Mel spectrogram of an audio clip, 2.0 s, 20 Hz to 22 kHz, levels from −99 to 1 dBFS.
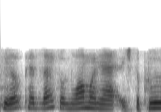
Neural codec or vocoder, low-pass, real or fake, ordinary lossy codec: codec, 16 kHz, 0.5 kbps, FunCodec, trained on LibriTTS, 25 frames a second; 3.6 kHz; fake; MP3, 24 kbps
